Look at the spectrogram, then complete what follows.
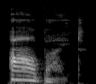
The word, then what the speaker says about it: Arbeit: And again, a tip for native English speakers, it's the I, the English I pronunciation. Arbeit, drei, Polizei, Bücherei.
